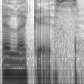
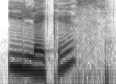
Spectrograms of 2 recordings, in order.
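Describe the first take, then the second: First: It is pronounced the English way. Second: It is pronounced the Spanish way. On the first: "So here's English"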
